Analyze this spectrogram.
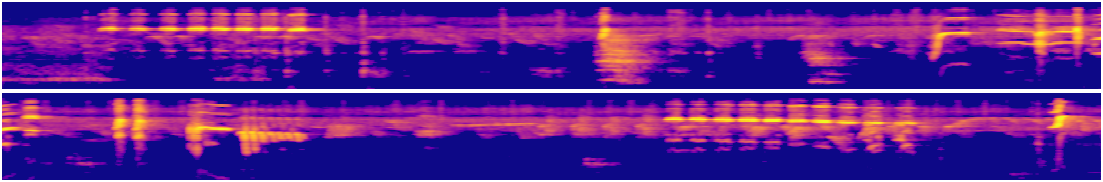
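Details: Lesser shortwing song in spaced phrases: fast trilled bursts of thin, high notes alternate with scattered short chips and whistles, with pauses between phrases.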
